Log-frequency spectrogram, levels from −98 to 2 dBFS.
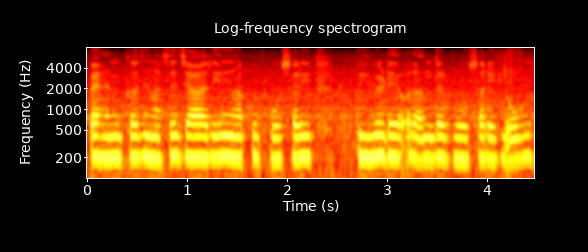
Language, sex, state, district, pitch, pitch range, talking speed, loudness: Hindi, female, Haryana, Rohtak, 205 Hz, 200-210 Hz, 225 wpm, -17 LUFS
